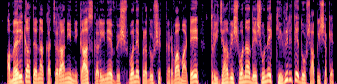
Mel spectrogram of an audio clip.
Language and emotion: Gujarati, disgusted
